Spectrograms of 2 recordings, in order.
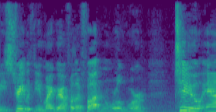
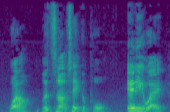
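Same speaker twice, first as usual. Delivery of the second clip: ordinary delivery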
